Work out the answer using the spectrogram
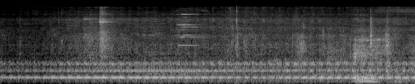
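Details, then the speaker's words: Honda TMX155 motorcycle single-cylinder at idle: sharp rhythmic knock about four per second over the idle drone. Noise persisted after timing gear replacement; the mechanic diagnoses a badly worn connecting rod. "boss connecting rod connecting rod na to connecting rod connecting rod na to boss kay yan oh Malala na yung connecting rod niya"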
